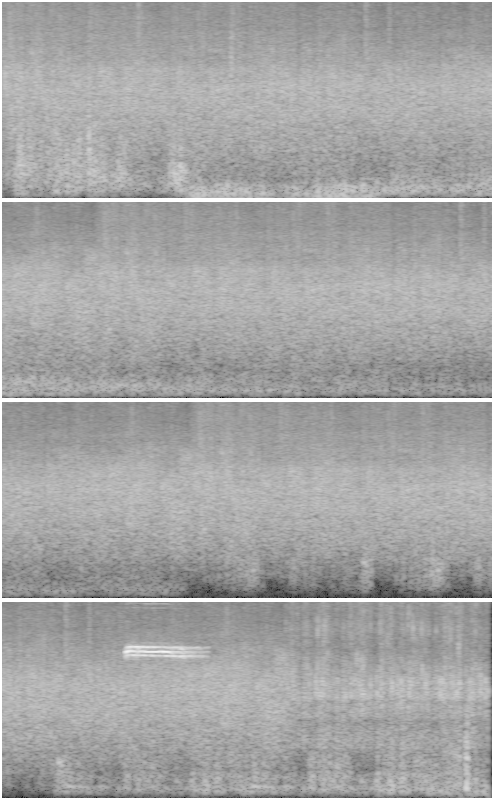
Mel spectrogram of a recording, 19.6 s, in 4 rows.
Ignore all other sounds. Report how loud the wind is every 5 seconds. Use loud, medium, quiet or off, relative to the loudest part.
loud, medium, quiet, loud.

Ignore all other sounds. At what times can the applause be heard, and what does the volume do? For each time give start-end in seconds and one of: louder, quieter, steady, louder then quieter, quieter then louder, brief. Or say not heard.
0.0-19.5 steady.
